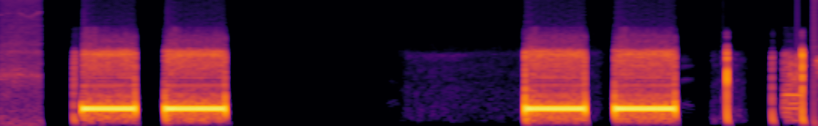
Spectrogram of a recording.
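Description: The ringback tone of an outgoing phone call plays as two double rings, each a steady mid-pitched buzz, with a long silent gap between them. A few short clicks follow at the end.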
